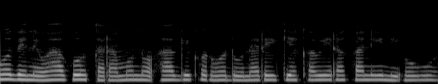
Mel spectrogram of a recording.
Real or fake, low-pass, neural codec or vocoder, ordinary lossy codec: real; 7.2 kHz; none; AAC, 32 kbps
